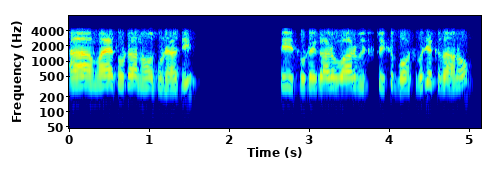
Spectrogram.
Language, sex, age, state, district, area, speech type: Punjabi, male, 60+, Punjab, Barnala, rural, conversation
